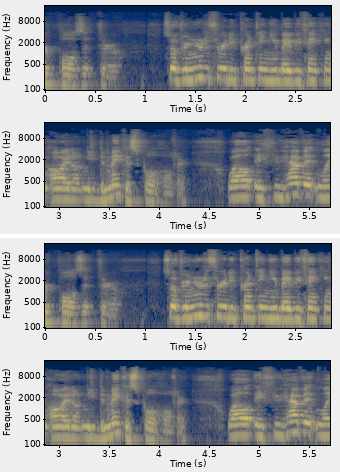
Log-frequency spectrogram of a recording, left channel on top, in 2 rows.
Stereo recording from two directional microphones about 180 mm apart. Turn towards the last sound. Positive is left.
turn(degrees=-40)  # may be behind; listen again after turning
